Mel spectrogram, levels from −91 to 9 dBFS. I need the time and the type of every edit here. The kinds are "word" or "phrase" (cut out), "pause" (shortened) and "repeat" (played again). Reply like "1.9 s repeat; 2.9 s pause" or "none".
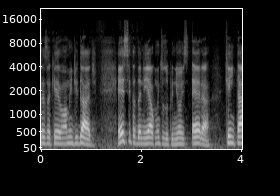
1.8 s word; 2.3 s word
